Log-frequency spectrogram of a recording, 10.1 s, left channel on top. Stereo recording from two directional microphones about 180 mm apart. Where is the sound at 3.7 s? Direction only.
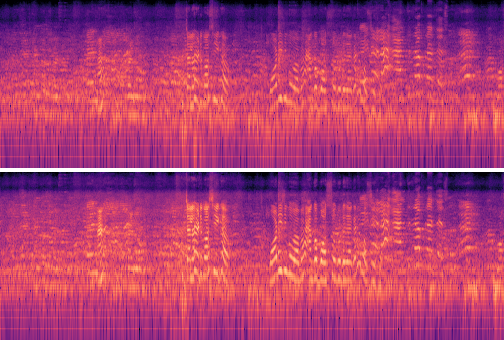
5° left (ahead or behind).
